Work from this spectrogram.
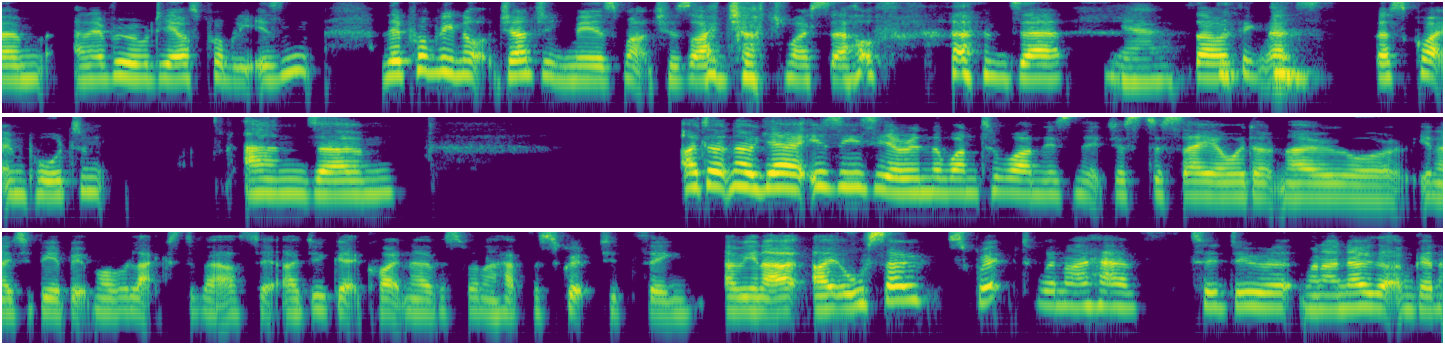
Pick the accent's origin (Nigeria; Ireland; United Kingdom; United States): United Kingdom; now in Germany; I'm a Brit living in Germany. I've been here for over 25 years now. And I live near Heidelberg in the south of Germany.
